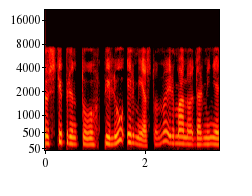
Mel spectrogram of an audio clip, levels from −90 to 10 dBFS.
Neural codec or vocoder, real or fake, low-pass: none; real; 7.2 kHz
